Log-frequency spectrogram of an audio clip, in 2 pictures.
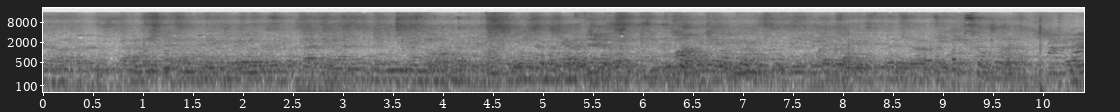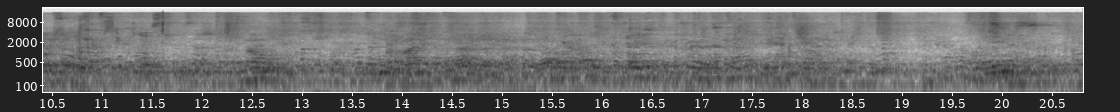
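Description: A crowd of adults chatters in a large echoing hall.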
